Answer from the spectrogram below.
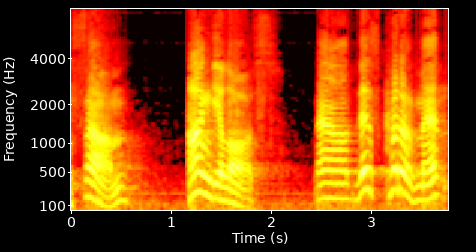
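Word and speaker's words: angelos (ἄγγελος): And angelos, by the way, double gammas in the Greek language simply indicate a diphthong, and the diphthong is pronounced NG. We transliterate it A-N-G-E-L.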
